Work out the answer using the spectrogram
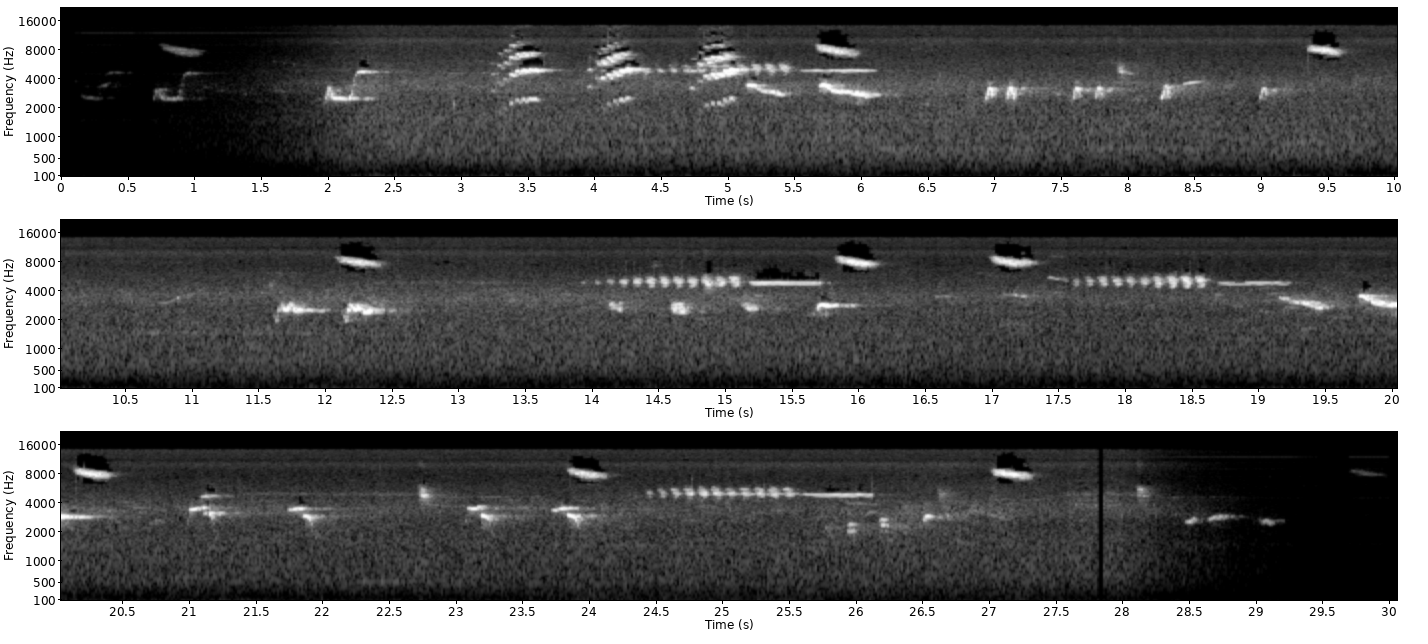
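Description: Birds chirping: a string of short, sharp calls and whistles, with a rapid trill repeated several times, starting about two seconds in.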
